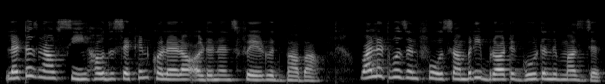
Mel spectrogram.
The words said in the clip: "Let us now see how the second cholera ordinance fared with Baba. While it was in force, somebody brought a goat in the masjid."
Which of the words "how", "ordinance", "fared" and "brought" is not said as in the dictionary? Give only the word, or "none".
fared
